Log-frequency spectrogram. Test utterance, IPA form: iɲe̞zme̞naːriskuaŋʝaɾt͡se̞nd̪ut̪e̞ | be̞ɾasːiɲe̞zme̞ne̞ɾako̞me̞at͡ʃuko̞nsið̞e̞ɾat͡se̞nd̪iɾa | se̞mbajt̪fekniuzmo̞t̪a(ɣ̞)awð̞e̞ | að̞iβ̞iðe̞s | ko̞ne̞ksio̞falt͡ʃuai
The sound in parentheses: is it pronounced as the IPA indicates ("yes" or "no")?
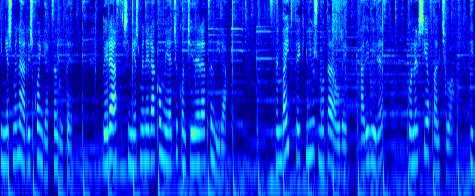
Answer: no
